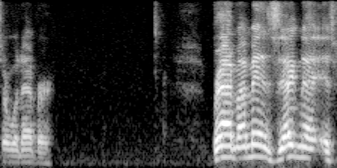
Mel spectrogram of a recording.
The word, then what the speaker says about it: Zegna: Brad, my man, Zegna is pronounced Zay It's pronounced Zegna. I don't see your G in it. You're forgetting your G.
